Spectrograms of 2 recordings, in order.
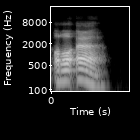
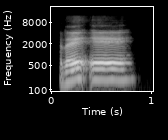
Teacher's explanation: Nah, sedangkan di riwayah Syu'bah bi imalati fathatir ra wal hamzati wal alif. Jadi dibaca Nah, re'e.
